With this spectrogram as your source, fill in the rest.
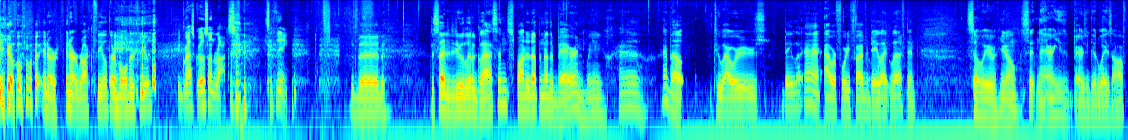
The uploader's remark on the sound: LIVE From the Backcountry Black Bear opening weekend. Live action in the field with plenty of ups and downs.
